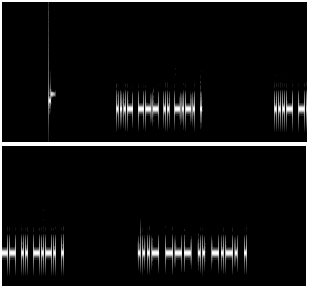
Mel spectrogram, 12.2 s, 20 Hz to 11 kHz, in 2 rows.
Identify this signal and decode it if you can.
Morse code, heard as a keyed tone, about 29 wpm, 700 Hz. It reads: VOICE VOICE VOICE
